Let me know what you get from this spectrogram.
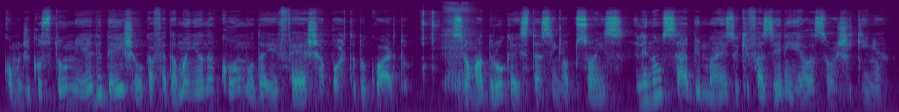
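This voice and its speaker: A man reading a scripted narration of a dark story. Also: medium pitch, animated, brisk, breathy edge.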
